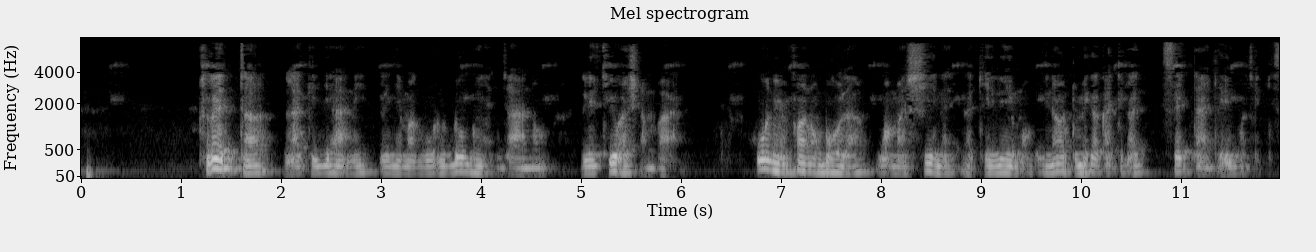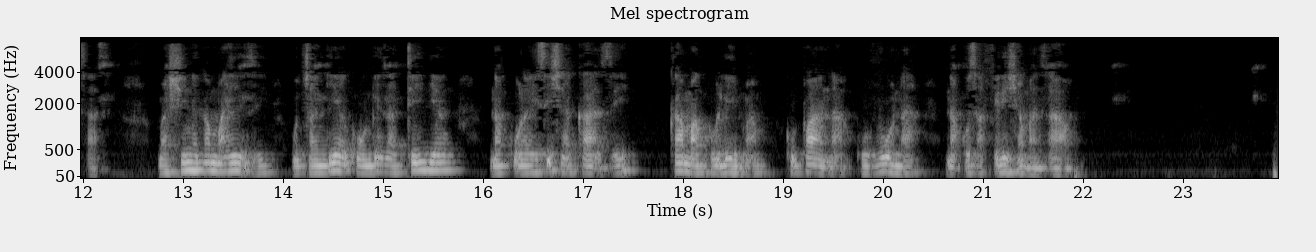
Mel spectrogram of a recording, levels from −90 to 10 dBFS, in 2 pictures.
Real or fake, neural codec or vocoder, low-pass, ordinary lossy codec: fake; codec, 16 kHz, 8 kbps, FunCodec, trained on LibriTTS, 25 frames a second; 7.2 kHz; MP3, 32 kbps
